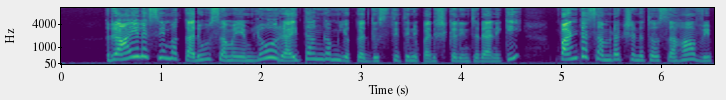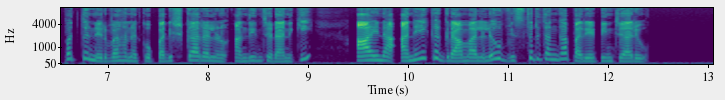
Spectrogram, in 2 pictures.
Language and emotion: Telugu, neutral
